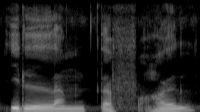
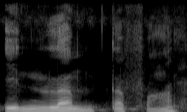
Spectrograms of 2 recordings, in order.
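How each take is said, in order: First: The n merges fully into the following l. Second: The n is pronounced separately before the l. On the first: The speaker calls it right. "dibaca illam taf'al" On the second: The speaker calls it wrong. "tidak boleh dibaca in lam taf'al"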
